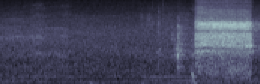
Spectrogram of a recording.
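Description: Faint room tone, then near the end a short, loud hissing breath of effort, about half a second long, as the lifter ducks under the barbell.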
